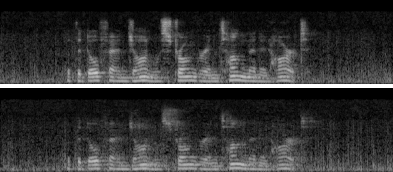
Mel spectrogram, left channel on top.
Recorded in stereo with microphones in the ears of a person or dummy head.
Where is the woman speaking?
65° left (ahead or behind), 1.3 m.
